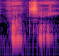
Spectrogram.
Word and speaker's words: voce: ends with closure and the italian vachae pronounced voce with its two open vowel sounds the vowel sound ah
